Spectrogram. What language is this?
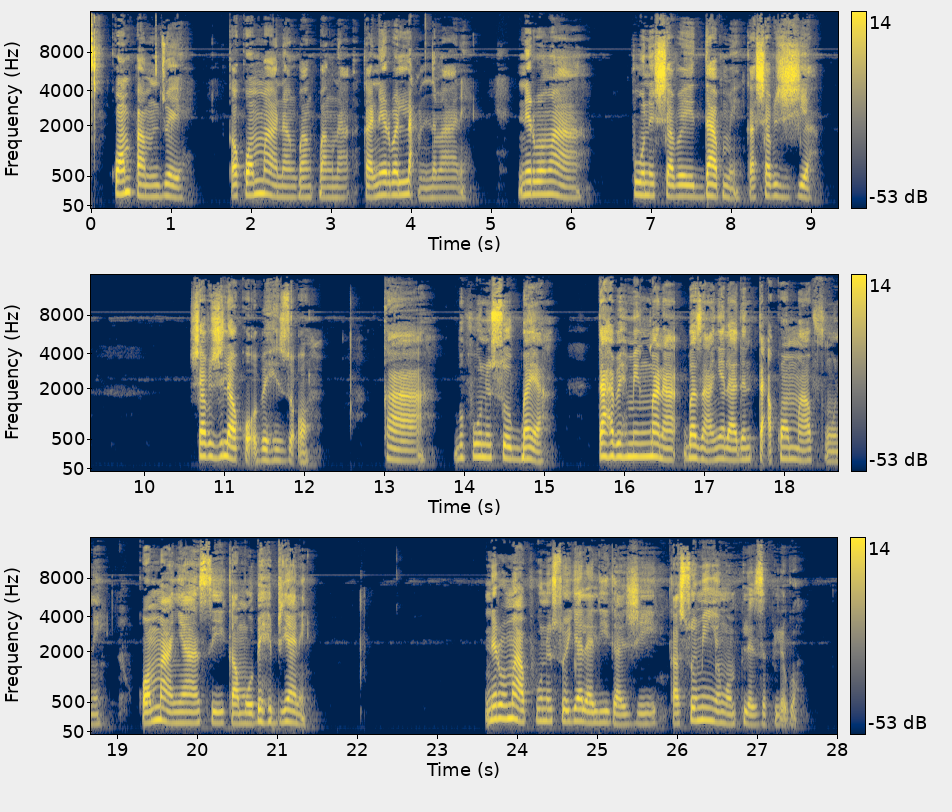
Dagbani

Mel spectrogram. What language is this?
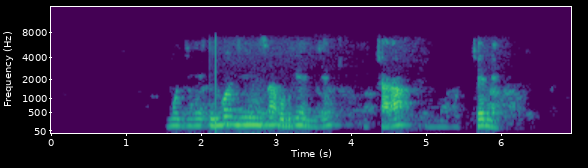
Kinyarwanda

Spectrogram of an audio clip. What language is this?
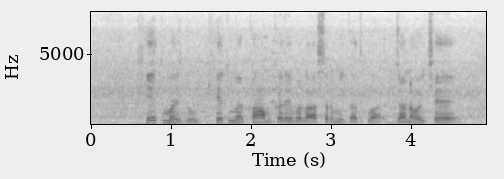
Maithili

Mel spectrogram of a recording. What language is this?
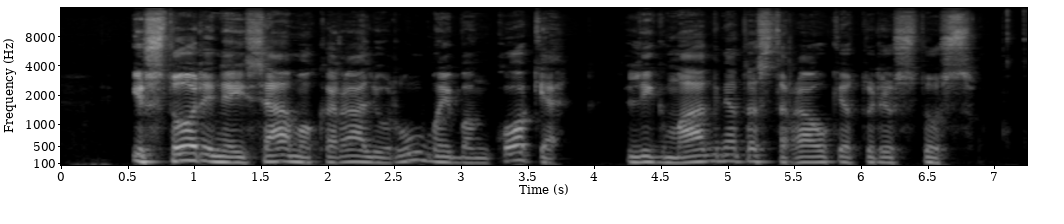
Lithuanian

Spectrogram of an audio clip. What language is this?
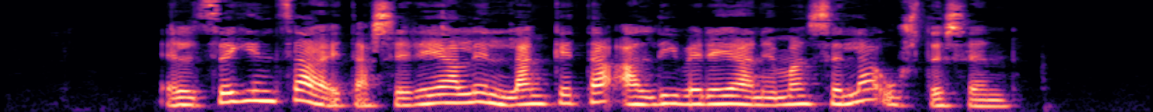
Basque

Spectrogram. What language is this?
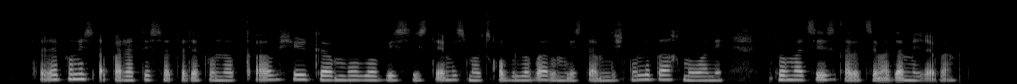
Georgian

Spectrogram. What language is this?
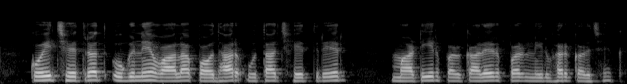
Magahi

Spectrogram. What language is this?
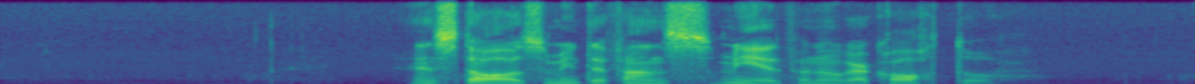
Swedish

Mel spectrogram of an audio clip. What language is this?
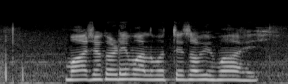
Marathi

